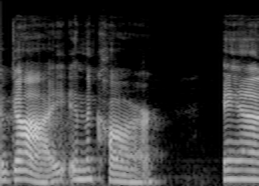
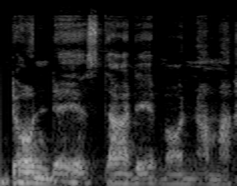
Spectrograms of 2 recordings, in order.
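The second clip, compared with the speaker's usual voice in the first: very low, very hushed, slow creepy murmur; 10 semitones lower, 15 dB quieter than usual. Imagining talking to a Spanish speaker, imitating the creepy Duolingo man voice. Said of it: "I'm gonna go into this".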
